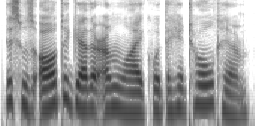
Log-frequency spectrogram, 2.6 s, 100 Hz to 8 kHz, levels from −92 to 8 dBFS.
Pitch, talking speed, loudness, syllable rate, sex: 185 Hz, 210 wpm, -16 LUFS, 5.8 syllables/s, female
